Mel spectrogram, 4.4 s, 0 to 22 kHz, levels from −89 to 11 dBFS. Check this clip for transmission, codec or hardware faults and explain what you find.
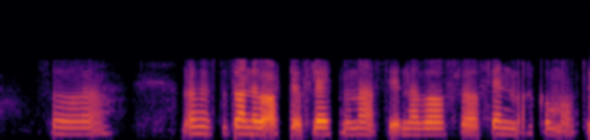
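One fault runs through the whole clip: iLBC codec coding. The speech sounds narrow and slightly rough and synthetic throughout, with plainly audible codec damage and nothing above 3.8 kHz. The audio sits in a telephone band of roughly 300 Hz to 3.7 kHz. The character fits iLBC at about 13.33 kbps with 30 ms frames, where each frame's excitation is coded independently, leaving a coarse, synthetic texture.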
